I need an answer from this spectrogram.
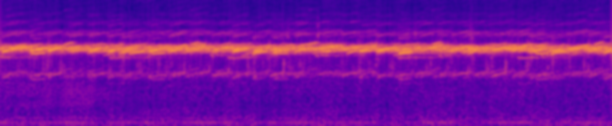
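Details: Spring peepers calling at night from a frog pond early in the year: a dense, unbroken chorus of high, shrill peeps overlapping into a steady ringing band, with no pauses across the whole stretch.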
